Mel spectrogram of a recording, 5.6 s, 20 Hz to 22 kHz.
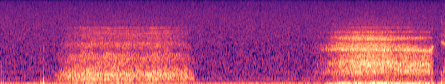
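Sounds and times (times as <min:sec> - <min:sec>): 
deep breathing: 0:00.7 - 0:02.5, 0:04.0 - 0:05.4.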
